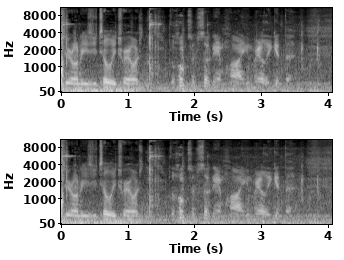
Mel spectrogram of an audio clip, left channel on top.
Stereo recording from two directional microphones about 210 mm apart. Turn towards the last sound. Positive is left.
turn(degrees=0)  # may be behind; listen again after turning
